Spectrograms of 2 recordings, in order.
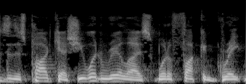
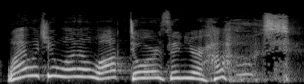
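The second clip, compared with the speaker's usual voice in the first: much higher, slow, baffled voice with a laugh; mocking guests; slower than usual. Guests shrug off his door locks, high slow baffled voice. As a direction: drag it out like a puzzled guest who doesn't get it. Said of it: "And they're like".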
